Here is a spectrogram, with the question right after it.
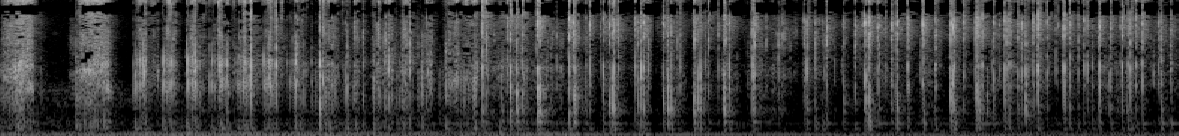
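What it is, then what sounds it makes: Textured foam roller. Long nails tap quickly on the foam knobs of a black textured foam roller with a hollow core. A dense stream of short, sharp, bright clicks and scratchy ticks, each dying away almost instantly, rides over a faint low steady hum.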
